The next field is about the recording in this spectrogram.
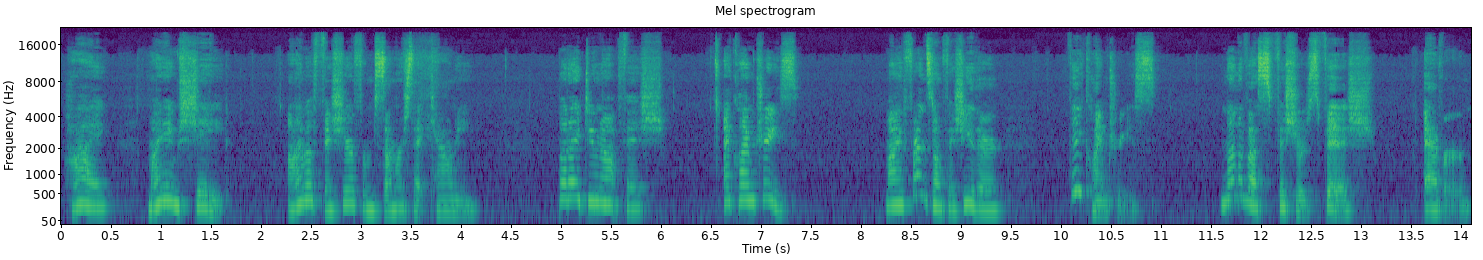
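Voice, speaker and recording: A woman's voice: sits high, big pitch swings, takes it slowly, long pauses, full character voice. A woman reading as a proud, tree-climbing fisher animal from a picture book, with playful, emphatic insistence. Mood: playfully insistent.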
